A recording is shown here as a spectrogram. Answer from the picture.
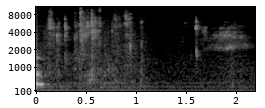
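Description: Faint light ticks, then a brief soft rustle near the end as heat-resistant tape is peeled off a hot, freshly baked sublimation mug.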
